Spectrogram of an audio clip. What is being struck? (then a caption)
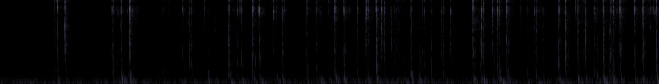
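Plastic laptop keyboard keys tapped with acrylic nails. Long acrylic nails and fingertips type on the plastic keys of a black ThinkPad laptop keyboard, a solid device. The result is a quiet, steady stream of short, sharp clicks and taps, each with a bright tick on top and a soft low thump underneath, dying away almost instantly.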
